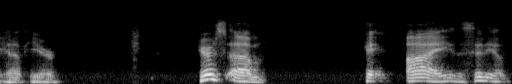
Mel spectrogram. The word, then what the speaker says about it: Ai: And when the children of Israel then came next to I, most people say Ai, but it's a it's a dip thong. I is the way it's pronounced.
